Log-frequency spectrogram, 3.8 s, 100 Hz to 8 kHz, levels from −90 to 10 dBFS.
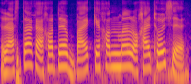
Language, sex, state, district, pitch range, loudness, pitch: Assamese, female, Assam, Sonitpur, 185-255 Hz, -13 LUFS, 240 Hz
